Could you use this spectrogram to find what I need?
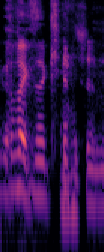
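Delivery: normal talking voice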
